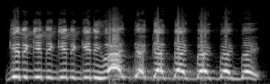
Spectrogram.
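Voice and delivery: loud, high rapid-fire nonsense syllables; mock chant. Commentator mimics the chiefs' show of cosmic power, mock chant. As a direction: rattle off a mock incantation at full voice.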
